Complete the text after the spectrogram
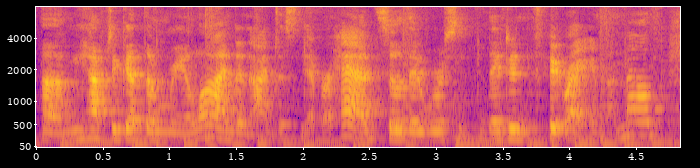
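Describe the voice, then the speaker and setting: A woman's voice: medium pitch, fairly quick, roomy sound, music in the background. A woman in her twenties chatting candidly to camera as a vlogger, rambling with lots of filler words. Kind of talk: casual chat to camera.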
